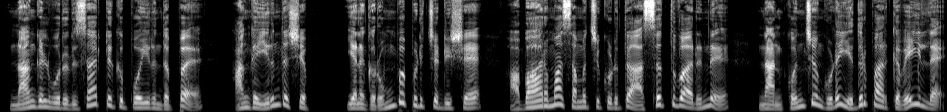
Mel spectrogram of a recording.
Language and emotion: Tamil, surprised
